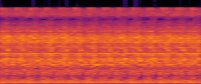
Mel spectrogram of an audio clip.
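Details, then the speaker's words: Toyota Fortuner diesel after a no-start repair, on restart: smooth even idle with steady clatter, no misses, now quiet; check engine light still on as some sensors not yet reconnected. "Ayan po ah umaandar na yung ano tahimik na at ah maganda na yung Menor"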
